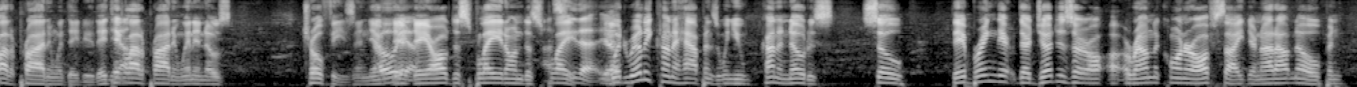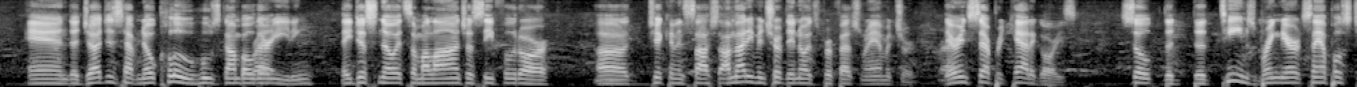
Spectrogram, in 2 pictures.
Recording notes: Recorded at the World Gumbo Championship Cookoff in New Iberia, LA.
